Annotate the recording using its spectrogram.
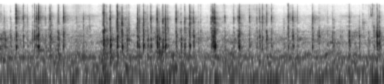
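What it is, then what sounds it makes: Plastic game controller. A hollow translucent blue and white plastic gamepad is held in both hands and tapped and clicked with fingertips and nails. A quick, uneven run of sharp, bright plastic clicks and taps is heard, each dying away almost instantly, with little low end. A faint steady tone sits beneath them.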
